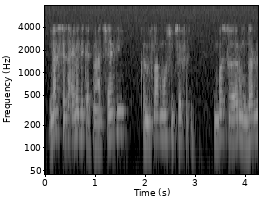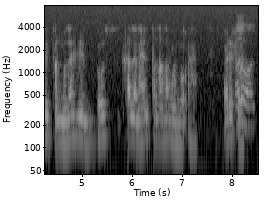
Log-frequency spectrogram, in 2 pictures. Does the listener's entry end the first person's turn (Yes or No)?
Yes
